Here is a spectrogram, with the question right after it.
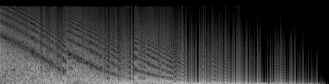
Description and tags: Explosion with weaker repetitions
Created using Chiptone.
